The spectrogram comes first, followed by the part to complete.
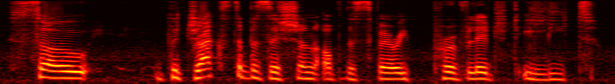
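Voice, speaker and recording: A woman's voice: fairly low pitch, moderate pace, mellow. A woman in her fifties from South Africa, a guest telling her life story in an interview. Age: 50s. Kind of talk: conversational interview.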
